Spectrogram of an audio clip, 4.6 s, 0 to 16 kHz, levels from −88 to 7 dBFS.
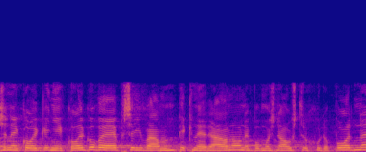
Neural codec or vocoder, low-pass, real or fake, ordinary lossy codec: none; 7.2 kHz; real; AAC, 64 kbps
